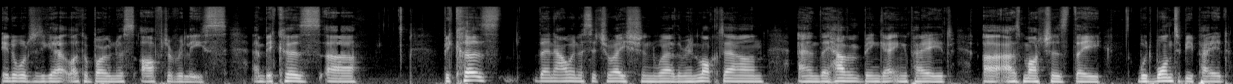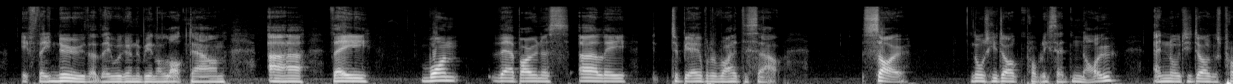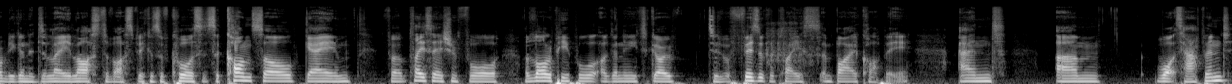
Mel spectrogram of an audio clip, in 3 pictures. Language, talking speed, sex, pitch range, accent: English, 180 wpm, male, 130-145 Hz, British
